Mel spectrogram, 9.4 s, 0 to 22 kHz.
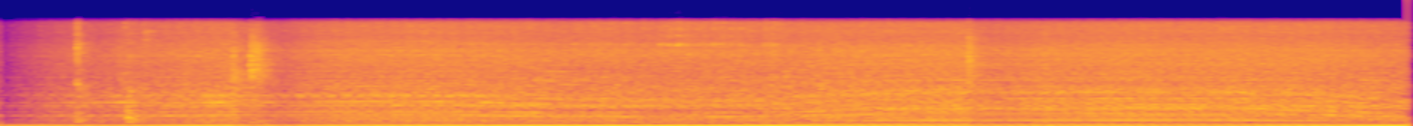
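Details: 2010 Subaru WRX pulling away slowly at low rpm, clutch released from about 75% down: a few sharp clicks and a rough grinding edge during clutch engagement.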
